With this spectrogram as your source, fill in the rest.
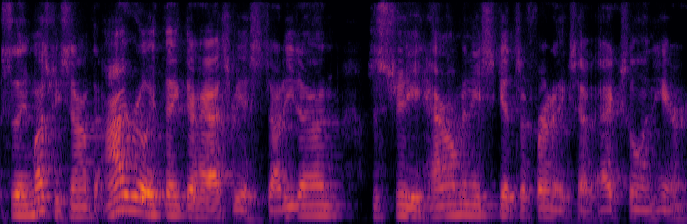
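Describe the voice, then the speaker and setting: Loud and animated, the speech moves at a fairly quick pace with hardly any pauses and ordinary pitch variation, with audible room echo. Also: man, medium pitch for a man. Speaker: livestreamer discussing schizophrenia. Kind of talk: casual monologue. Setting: garage.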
